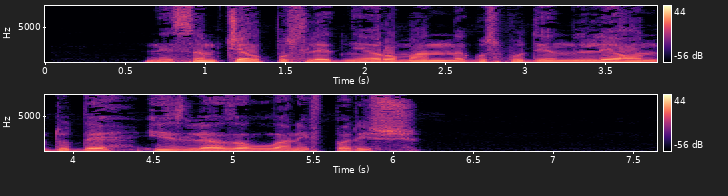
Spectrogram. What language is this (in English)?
Bulgarian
